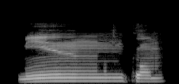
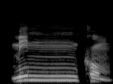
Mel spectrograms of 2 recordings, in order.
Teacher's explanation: you hide the sound in your nose. And you move towards the makhraj of kaf, which is the back of the tongue. · So your tongue does not touch the makhraj of noon. It comes close to it. And then you hide the sound in your nose. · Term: hide the noon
